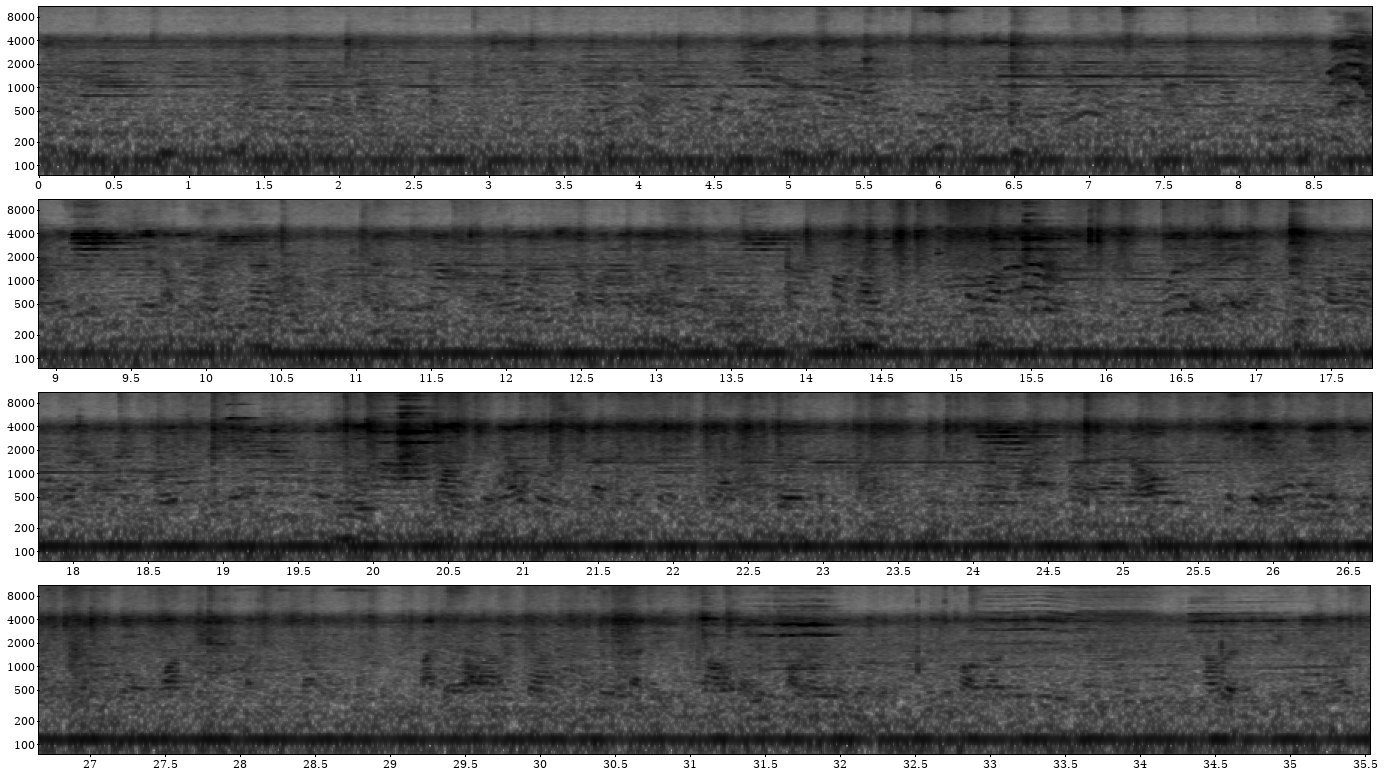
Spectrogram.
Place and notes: Beigan Township, Taiwan - In the convenience-store
In the convenience-store
馬祖列島 (Lienchiang), 福建省 (Fujian), Mainland - Taiwan Border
